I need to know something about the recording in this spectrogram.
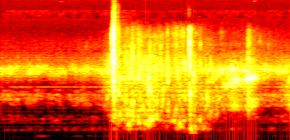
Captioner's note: water splashing; frog croaking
